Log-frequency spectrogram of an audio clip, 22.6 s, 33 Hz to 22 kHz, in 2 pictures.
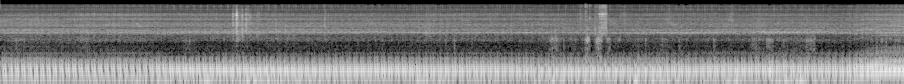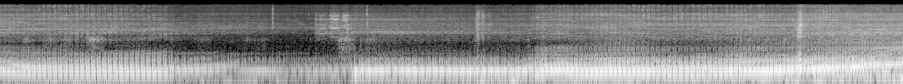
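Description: Yamaha MT-07 parallel-twin motorcycle engines idling at a standstill, with a brief rise in revs about halfway through. In the last few seconds the bike pulls away and its engine note climbs as it accelerates.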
